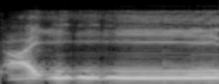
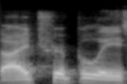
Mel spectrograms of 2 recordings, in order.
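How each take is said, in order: First: The acronym is read as four separate letters. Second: The acronym is read as I triple E. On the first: The speaker calls it wrong. "it doesn't sound as cool" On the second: The speaker calls it right. "that's exactly how you pronounce it"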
